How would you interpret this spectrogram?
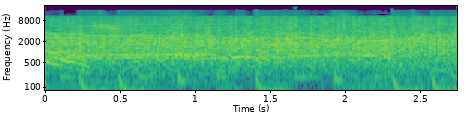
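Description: An audience applauds steadily and loudly throughout, a dense wash of clapping, while deep rhythmic thumps of music pulse underneath about twice per second.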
